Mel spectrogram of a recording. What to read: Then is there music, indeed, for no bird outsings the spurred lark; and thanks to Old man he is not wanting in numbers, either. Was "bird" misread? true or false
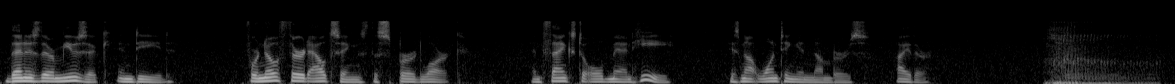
true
